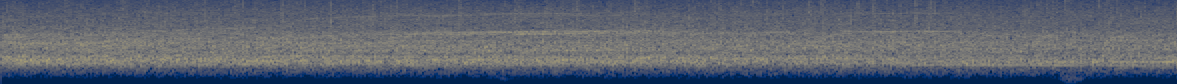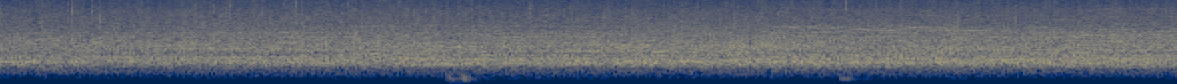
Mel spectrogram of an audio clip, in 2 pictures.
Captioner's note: cheers and applause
